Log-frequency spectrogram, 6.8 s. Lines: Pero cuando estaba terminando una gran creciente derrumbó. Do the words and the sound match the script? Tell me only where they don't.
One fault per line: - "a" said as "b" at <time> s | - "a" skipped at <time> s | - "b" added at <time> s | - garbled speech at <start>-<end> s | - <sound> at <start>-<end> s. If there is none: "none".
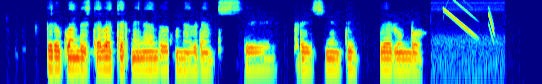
- chirp at 5.5-6.2 s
